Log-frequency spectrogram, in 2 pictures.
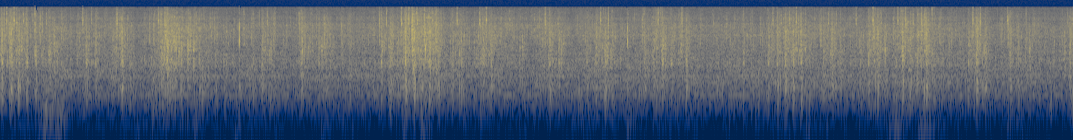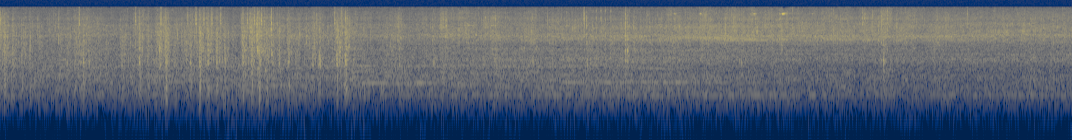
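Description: Wind and rolling noise from riding a bicycle, with frequent small clicks and rattles. Underneath, a call to prayer (ezan) from a mosque loudspeaker carries faintly as a drawn-out tone.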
